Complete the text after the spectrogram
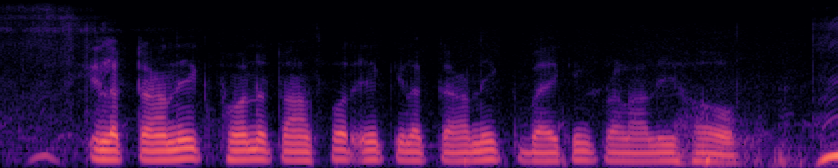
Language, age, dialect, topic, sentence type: Bhojpuri, 25-30, Western, banking, statement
